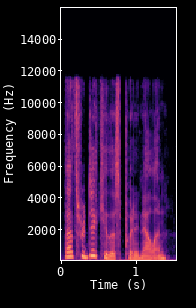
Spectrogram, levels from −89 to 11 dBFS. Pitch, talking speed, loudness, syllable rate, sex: 235 Hz, 195 wpm, -16 LUFS, 6.4 syllables/s, female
